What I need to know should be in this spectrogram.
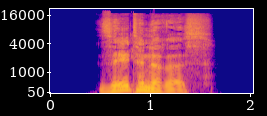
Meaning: strong/mixed nominative/accusative neuter singular comparative degree of selten
- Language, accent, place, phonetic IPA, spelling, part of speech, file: German, Germany, Berlin, [ˈzɛltənəʁəs], selteneres, adjective, De-selteneres.ogg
